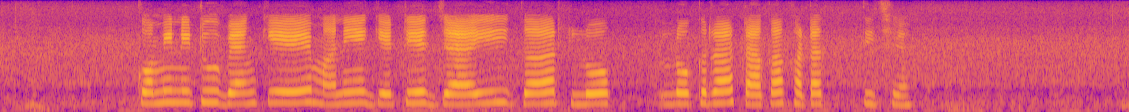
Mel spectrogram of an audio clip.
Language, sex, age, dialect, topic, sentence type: Bengali, female, 31-35, Western, banking, statement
